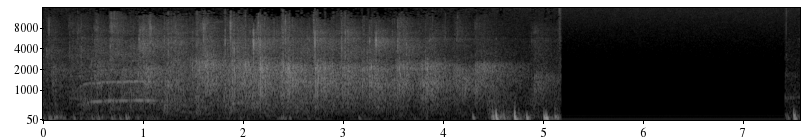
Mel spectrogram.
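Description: A crowd applauds steadily for about five seconds, a dense wash of clapping that thins into a few scattered claps before cutting to silence.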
